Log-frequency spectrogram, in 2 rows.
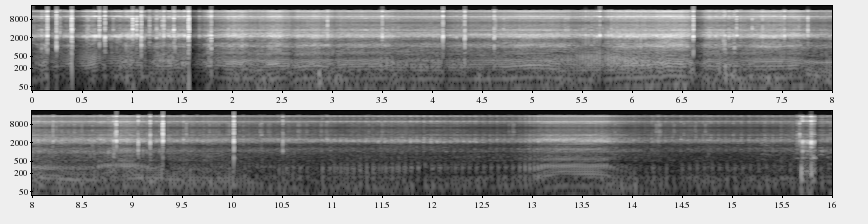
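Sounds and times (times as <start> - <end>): sharp clicks: 0.0 - 1.9, 6.5 - 13.0
off-road motorcycle engine revving: 0.0 - 16.0.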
